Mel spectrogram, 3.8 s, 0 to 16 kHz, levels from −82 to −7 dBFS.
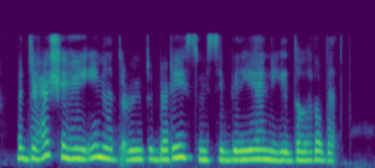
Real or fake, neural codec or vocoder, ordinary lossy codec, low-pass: fake; codec, 16 kHz, 1 kbps, FreqCodec, smaller model; none; 7.2 kHz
